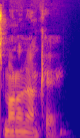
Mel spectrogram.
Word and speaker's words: Mononoke: I tried to say that correctly. Did I get away with it? – You did. It was okay, because I was about to say Mononoke like I would normally, but then I thought James is always correcting me.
